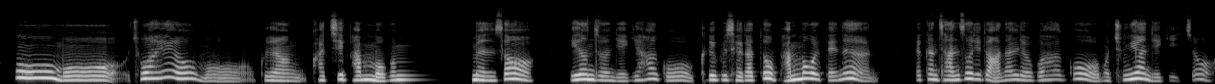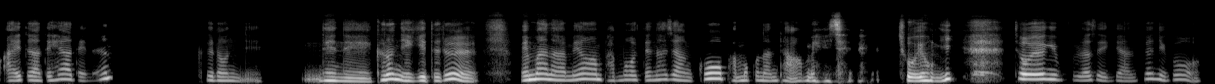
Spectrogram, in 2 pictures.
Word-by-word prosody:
어 300 -1 +6
뭐 195 -2 +2
좋아해요. 275 0 +2
뭐 150 - -9
그냥 175 -4 -4
같이 195 +4 -2
밥 200 0 -1
먹으면서 210 +2 +1 0.4
이런저런 205 -5 +3
얘기하고 185 0 -6
그리고 210 -1 -1
제가 195 -1 -2
또 270 +6 +2
밥 185 +2 +1
먹을 260 +1 +6
때는 210 - -1 0.4
약간 220 +2 -3
잔소리도 215 +2 -1
안 160 +4 -4
하려고 195 -3 -5
하고 215 -2 -4
뭐 175 - -12
중요한 235 - +2
얘기 160 +2 -14
있죠 200 +4 -13
아이들한테 185 0 -6
해야 235 +3 -4
되는. 190 - -6 0.8
그런 175 -4 -8
일 185 -8 -19 0.4
네네 165 - -1
그런 225 +2 +5
얘기들을 170 - +2 0.4
웬만하면 230 +2 +2
밥 180 -3 -16
먹을 210 +1 -7
때는 200 +1 -9
하지 225 -1 -7
않고 250 +9 +2
밥 175 -5 -11
먹고 185 +1 -7
난 175 0 -7
다음에 165 -1 -6
이제 155 - 0 0.5
조용히, 175 +7 +4 0.6
조용히 235 -2 +5
불러서 200 -1 -13
얘기하는 165 -2 -17
편이고, 220 -9 -10
200 Hz, 280 characters per minute, -20 LUFS, 180-230 Hz, 0.8 s, 어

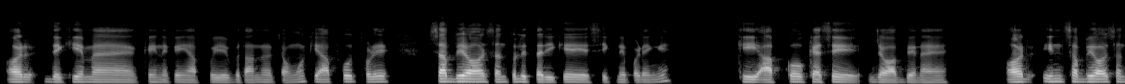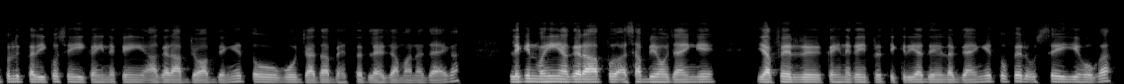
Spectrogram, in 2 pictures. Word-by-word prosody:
और 115 -1 +3 0.2
देखिए 115 +2 0
मैं 110 -2 -3
कहीं 110 +3 -9
न 110 - -8
कहीं 105 +2 -6
आपको 105 +2 -7
ये 105 0 -3
बताना 105 +1 -6
चाहूँगा 100 +5 -8
कि - - -1
आपको 115 +5 0
थोड़े 125 +1 -2 0.5
सभ्य 135 0 +7
और 130 0 +8
संतुलित 125 0 -2
तरीके 110 0 +1
सीखने 110 +2 -8
पड़ेंगे 110 +8 -6 0.7
कि 120 -1 +3
आपको 115 +3 0
कैसे 115 0 +2 0.3
जवाब 105 -2 +1
देना 105 -2 -4
है। 100 0 -6 0.6
और 115 0 +4
इन 135 0 0
सभ्य 130 -1 +3
और 125 0 +7
संतुलित 130 0 -4
तरीकों 115 +2 +1
से 125 -1 -6
ही 115 -1 -1
कहीं 110 +1 -4
न 110 - -6
कहीं 110 0 -5
अगर 110 0 -1
आप 105 0 +1
जवाब 105 -1 -1
देंगे 115 +5 -5
तो 130 -3 -3 0.2
वो 110 0 -2
ज़्यादा 105 0 0
बेहतर 100 +1 -7
लहज़ा 105 0 -2
माना 100 0 -7
जाएगा। 100 +1 -4 0.5
लेकिन 130 +2 +3
वही 130 +1 +4
अगर 125 0 +6
आप 120 0 +6
असभ्य 120 +2 +1
हो 120 -1 +2
जाएँगे 115 +1 -1 0.5
या 115 -1 +8
फिर 120 -3 +4 0.3
कहीं 115 0 -2
न 115 - -3
कहीं 115 +1 0
प्रतिक्रिया 110 +1 -1
देने 110 -1 -2
लग 110 - -2
जाएँगे 110 +5 -1
तो 135 +1 -4
फिर 145 -2 +4
उससे 120 +2 -1
ये 120 0 0
होगा 115 +6 -1
115 Hz, 180 wpm, -23 LUFS, 110-125 Hz, 0.7 s, और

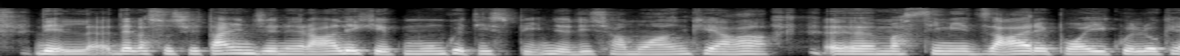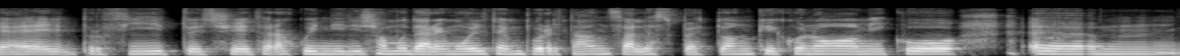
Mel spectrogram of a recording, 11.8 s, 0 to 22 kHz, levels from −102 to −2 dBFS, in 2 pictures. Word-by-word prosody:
del 140 - +2
della 200 0 +2
società 195 0 0
in 220 +1 +1
generale 190 +1 +2
che 185 -5 0
comunque 185 +3 -1
ti 185 - -4
spinge, 185 -2 -5
diciamo, 170 0 -5
anche 180 +4 -1
a, 180 +1 0 0.3
ehm, 185 -3 +2
massimizzare 185 0 +2
poi 180 -1 +2
quello 180 +1 +2
che 185 +2 -3
è - - +1
il 170 -2 -3
profitto, 185 0 -4
eccetera, 175 +1 -1
quindi, 185 -1 -1
diciamo, 185 +1 -1
dare 180 -2 +4
molta 185 +1 0
importanza 185 -1 -1
all'aspetto 180 0 -2
anche 185 +1 -2
economico, 185 0 +2 0.3
ehm, 175 +3 0
185 Hz, 150 wpm, -19 LUFS, 180-190 Hz, 0.3 s, dare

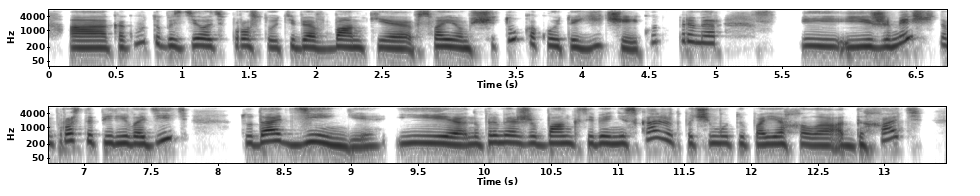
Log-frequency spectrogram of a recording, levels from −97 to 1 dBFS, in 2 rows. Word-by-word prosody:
а 190 0 +5
как 200 +1 -7
будто 315 -3 -10
бы 225 - -4
сделать 220 +2 -1
просто 225 -3 -5
у - - -5
тебя 200 +2 -1
в 170 - -9
банке 190 -1 +2
в - - -2
своем 215 -4 +1
счету 230 - +2
какую-то 230 -6 -5
ячейку, 190 - +2 0.2
например, 320 -5 -2 0.6
и 230 - -6
ежемесячно 215 - +2
просто 275 +1 -1
переводить 225 - -2 0.4
туда 255 +5 +4
деньги. 190 -7 -1
И, 225 0 0
например, 235 +4 -2
же 220 0 0
банк 225 +3 +1
тебе 220 0 -2
не 215 +1 -2
скажет: 320 - 0
почему 220 0 +1
ты 205 +1 -10
поехала 195 -1 -1
отдыхать, 295 - -3
215 Hz, 145 wpm, -22 LUFS, 195-235 Hz, 0.6 s, а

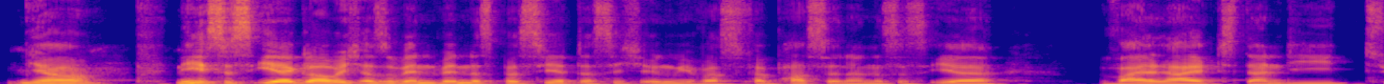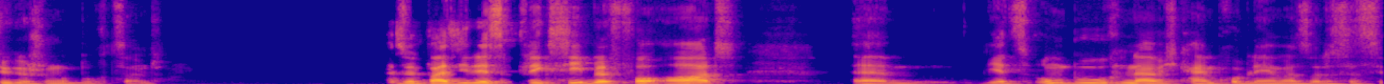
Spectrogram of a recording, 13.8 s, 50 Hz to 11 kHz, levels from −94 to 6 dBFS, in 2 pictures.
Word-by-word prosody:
Ja. 125 +1 +3 0.3
Ne, 115 +4 +4
es 135 0 +4
ist 135 - +1
eher, 150 +1 +9
glaube 135 -2 +7
ich 130 - -6
also, 115 -1 0
wenn 110 +1 +1
wenn 110 +2 +1
das 120 -1 -2
passiert, 110 +2 -3
dass 100 0 -6
ich 105 -1 -12
irgendwie 105 -2 -6
was 100 0 -4
verpasse, 105 +4 -4
dann 90 +1 -6
ist 90 -1 -9
es 90 -1 -11
eher, 100 -1 -1 0.5
weil 105 +3 +2
halt 100 0 +1
dann 100 0 -2
die 95 -1 -9
Züge 105 +1 -6
schon 90 0 -9
gebucht 80 -1 -13
sind. - - -17 1.1
Also 115 +1 -2
quasi 125 +1 +5
das 135 0 +3
flexibel 150 +4 0
vor 150 0 +2
Ort, - - +2 0.5
ähm, 95 -1 -6 0.3
jetzt 110 -1 -8
umbuchen, 130 -3 -4
da 105 - +3
habe 100 -1 +1
ich 100 - -14
kein 100 0 -4
Problem. 90 -3 -7
Also, 90 +1 -7
das 90 +1 -12
ist 100 -1 -13
105 Hz, 200 wpm, -21 LUFS, 100-125 Hz, 1.1 s, eher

